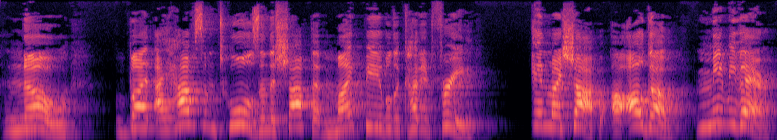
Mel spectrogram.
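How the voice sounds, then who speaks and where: A woman acting as an eager, helpful, excitable shop owner in a video game, in a roomy, echoing sound. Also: high voice, unhurried, heavily acted.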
